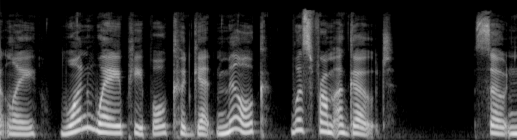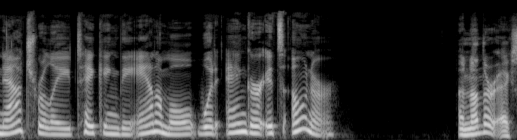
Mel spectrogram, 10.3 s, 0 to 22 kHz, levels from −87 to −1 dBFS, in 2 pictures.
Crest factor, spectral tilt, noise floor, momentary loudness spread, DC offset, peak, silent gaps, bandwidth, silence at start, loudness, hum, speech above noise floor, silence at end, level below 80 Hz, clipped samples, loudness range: 16 dB; -5 dB/octave; -83 dBFS; 9 LU; under 0.1%; -4 dBFS; none; 15.5 kHz; 0 s; -21 LUFS; none; 63 dB; 0 s; -66 dBFS; under 0.1%; 2 LU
